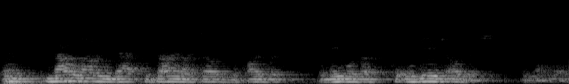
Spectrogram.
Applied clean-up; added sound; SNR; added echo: neural separator model SepFormer DNS4.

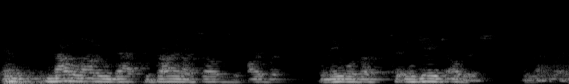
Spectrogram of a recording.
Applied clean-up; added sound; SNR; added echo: classical method WPE with log-MMSE.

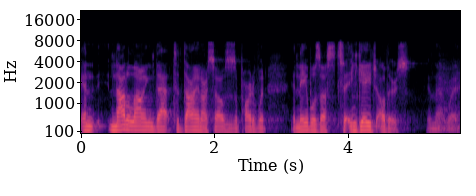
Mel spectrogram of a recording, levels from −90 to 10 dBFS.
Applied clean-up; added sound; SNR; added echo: none; none; none; none.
